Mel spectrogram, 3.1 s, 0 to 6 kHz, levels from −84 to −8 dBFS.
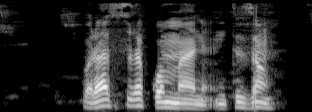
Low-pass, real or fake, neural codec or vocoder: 5.4 kHz; real; none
